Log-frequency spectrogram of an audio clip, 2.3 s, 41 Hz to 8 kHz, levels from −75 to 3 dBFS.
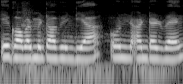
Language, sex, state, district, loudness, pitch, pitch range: Bengali, female, West Bengal, North 24 Parganas, -15 LUFS, 210 Hz, 200-215 Hz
